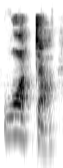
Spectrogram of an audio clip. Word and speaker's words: water: thing but English W water water you know because there is a rule that if you have a vow before the r you R is not pronounced loudly it is soft so water so all these if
